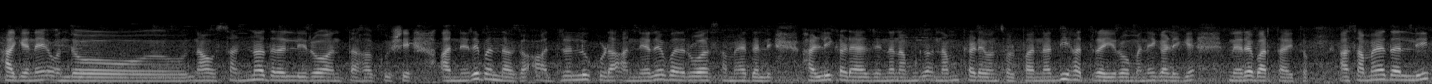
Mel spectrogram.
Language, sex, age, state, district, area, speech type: Kannada, female, 18-30, Karnataka, Dakshina Kannada, rural, spontaneous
